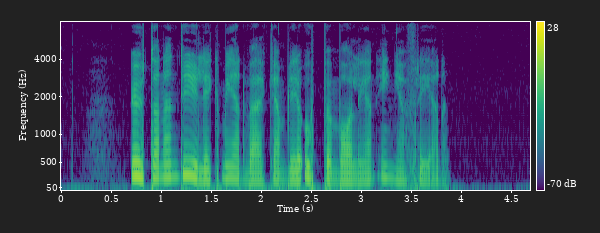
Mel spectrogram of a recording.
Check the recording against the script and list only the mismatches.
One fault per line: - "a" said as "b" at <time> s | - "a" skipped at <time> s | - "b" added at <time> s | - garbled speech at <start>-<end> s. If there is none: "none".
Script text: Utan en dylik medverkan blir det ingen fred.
- "uppenbarligen" added at 2.4 s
